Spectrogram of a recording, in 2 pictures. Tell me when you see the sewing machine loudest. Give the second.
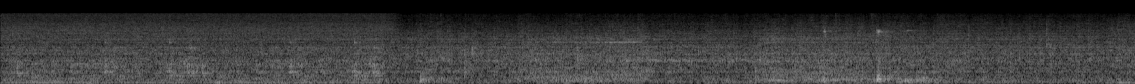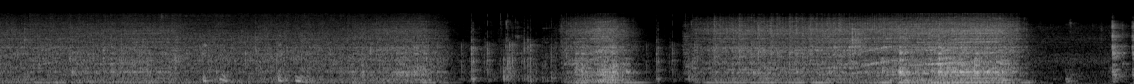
21 s.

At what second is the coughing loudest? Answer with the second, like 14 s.
9 s.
